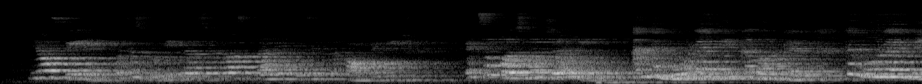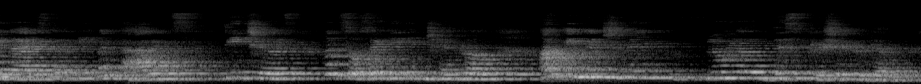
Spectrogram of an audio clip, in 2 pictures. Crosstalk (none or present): none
